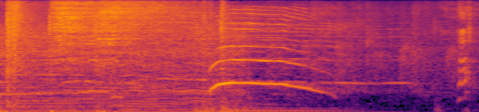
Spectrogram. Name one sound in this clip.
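A drummer plays a loud, driving beat on a drum kit.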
